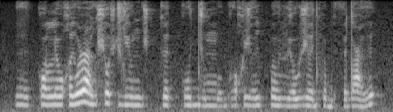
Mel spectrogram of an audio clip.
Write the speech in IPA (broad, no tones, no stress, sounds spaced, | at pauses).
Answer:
ɦ e̤ kː ɔ lː ʏ u̯ χ i u̯ ʕ i̤ ʃ ɔ ʃ zʲ e u̯ ŋ i̤ ʃ kː e kː o̤ dʲ o̤ mː o̤ ɡʱ o χ ʒ e̤ i̯ pː ɵ u̯ vʲ ɔ u̯ ʒ e d f ʏ b i̤ θ ʏ d ʕ e̤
